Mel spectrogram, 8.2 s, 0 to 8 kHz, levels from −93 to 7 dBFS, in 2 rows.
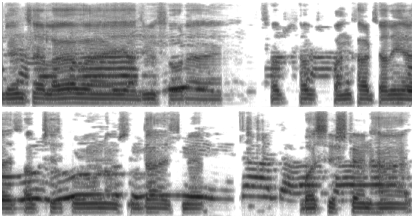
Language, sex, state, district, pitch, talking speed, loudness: Hindi, male, Bihar, Vaishali, 130 Hz, 185 wpm, -14 LUFS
